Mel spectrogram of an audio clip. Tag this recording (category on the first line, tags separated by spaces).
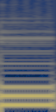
Instrument samples > String
cheap design tone arpeggio stratocaster guitar sound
